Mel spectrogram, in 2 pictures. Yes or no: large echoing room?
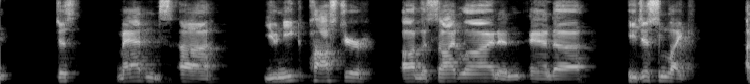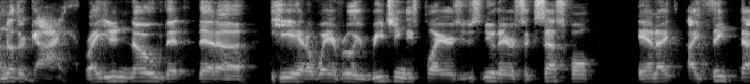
no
